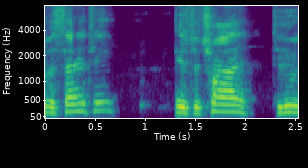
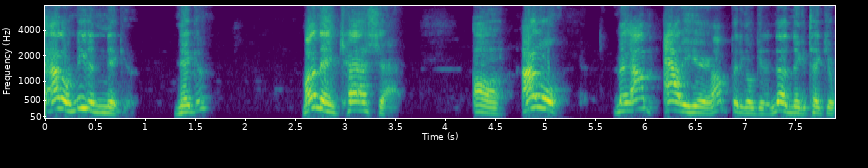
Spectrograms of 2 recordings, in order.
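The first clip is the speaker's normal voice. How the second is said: cocky, bold, brassy woman's voice. Acting out what women demand of men: imitating a bold, brash woman. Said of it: "The women are letting they nuts hang".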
